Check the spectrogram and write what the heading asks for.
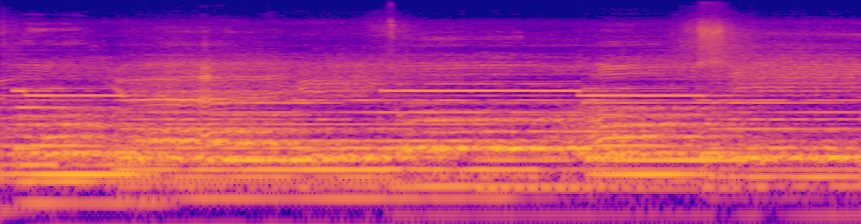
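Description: Congregation singing a slow hymn together with organ accompaniment, long held notes moving from chord to chord every second or so.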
